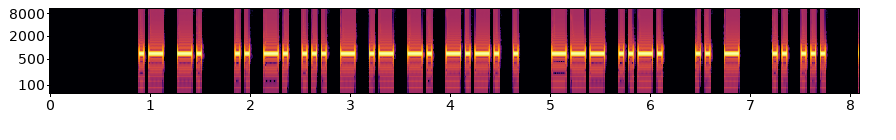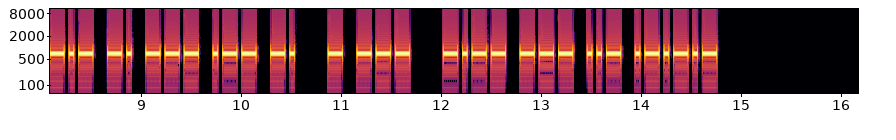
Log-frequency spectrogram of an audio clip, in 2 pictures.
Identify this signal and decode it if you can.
Morse code, heard as a keyed tone, about 25 wpm, 700 Hz. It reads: AN INSTANCE OF IT IS KNOWN TO YOU.
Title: Sentences from Top 1000 Words - Review Part 5 - 25wpm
